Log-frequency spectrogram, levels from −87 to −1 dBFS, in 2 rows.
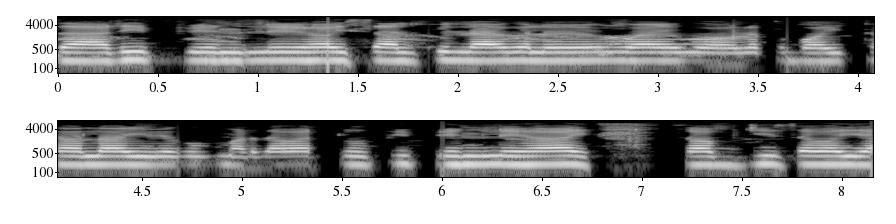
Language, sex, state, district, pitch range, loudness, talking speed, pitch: Hindi, male, Bihar, Sitamarhi, 195-205 Hz, -16 LUFS, 140 wpm, 200 Hz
